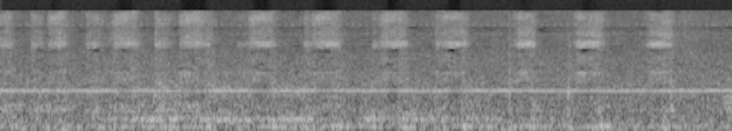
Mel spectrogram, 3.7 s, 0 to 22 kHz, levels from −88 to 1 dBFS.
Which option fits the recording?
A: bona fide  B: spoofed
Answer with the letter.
B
